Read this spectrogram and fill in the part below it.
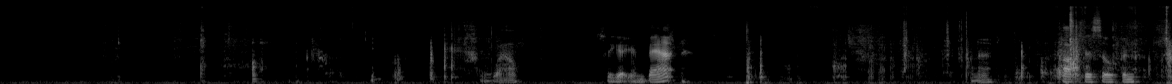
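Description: Stiff cardboard sheets rustle and slide against each other as they are handled.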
